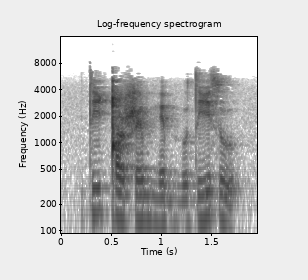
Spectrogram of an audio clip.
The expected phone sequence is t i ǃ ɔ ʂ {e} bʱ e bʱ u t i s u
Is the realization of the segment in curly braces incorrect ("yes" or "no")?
yes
